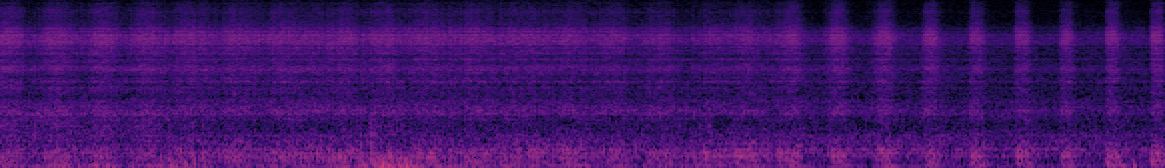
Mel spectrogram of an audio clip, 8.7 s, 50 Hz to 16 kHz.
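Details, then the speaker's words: Heathkit AR-15 solid-state receiver under repair, FM, left channel only, test leads on FM IF: steady hiss with a rhythmic throb about three times a second, pulsating audio persisting across channels; owner suspects it needs an alignment, fault not confirmed. "sounds like it needs i hear that hear that beating sound and it sounds like it's going to need an alignment"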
